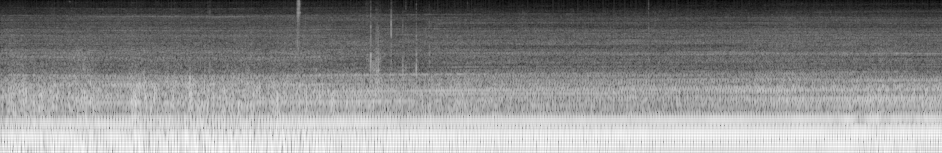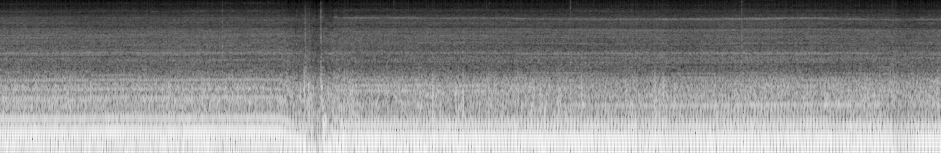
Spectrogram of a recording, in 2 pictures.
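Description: Honda Transalp motorcycle engine running steadily under way, its note stepping down to a lower pitch about two-thirds of the way through and holding there.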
